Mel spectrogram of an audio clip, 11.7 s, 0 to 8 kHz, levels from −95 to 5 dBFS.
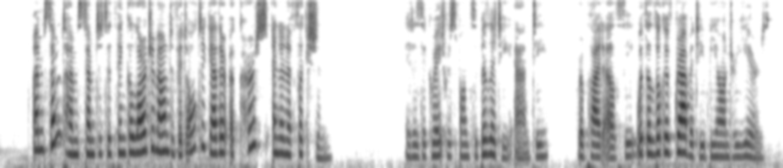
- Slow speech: No, average, 165 wpm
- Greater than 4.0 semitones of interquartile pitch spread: Yes, average, 5.0 semitones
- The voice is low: No, very high, 250 Hz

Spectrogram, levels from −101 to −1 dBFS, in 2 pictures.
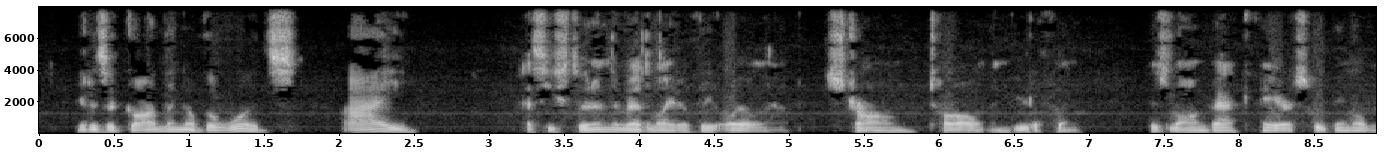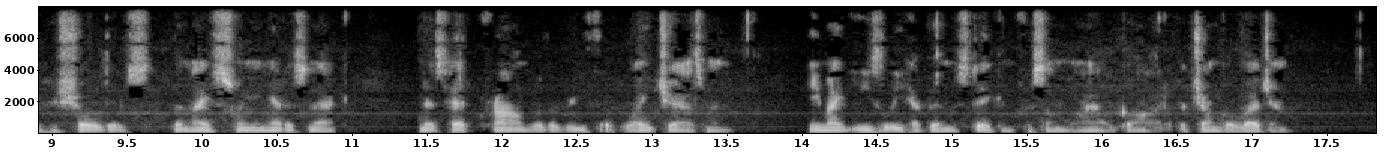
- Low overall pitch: Yes, very low, 85 Hz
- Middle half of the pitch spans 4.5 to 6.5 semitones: No, average, 3.8 semitones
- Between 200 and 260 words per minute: Yes, fast, 205 wpm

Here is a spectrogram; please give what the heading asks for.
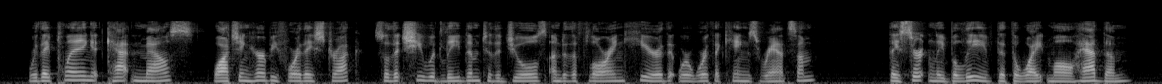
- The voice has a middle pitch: Yes, medium, 160 Hz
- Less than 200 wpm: No, fast, 205 wpm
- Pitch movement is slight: Yes, narrow, 2.3 semitones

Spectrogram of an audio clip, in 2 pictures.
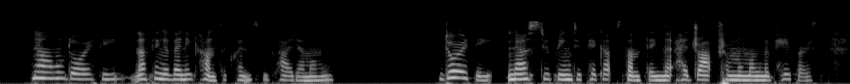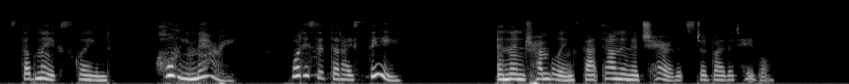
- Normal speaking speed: Yes, average, 155 wpm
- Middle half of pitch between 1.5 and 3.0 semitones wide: No, average, 4.1 semitones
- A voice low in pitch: No, high, 225 Hz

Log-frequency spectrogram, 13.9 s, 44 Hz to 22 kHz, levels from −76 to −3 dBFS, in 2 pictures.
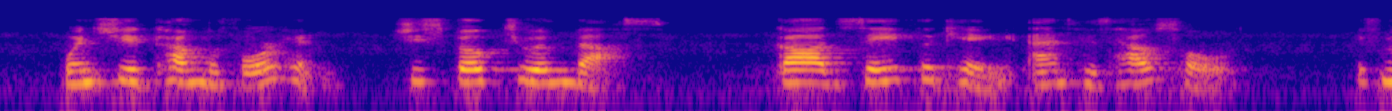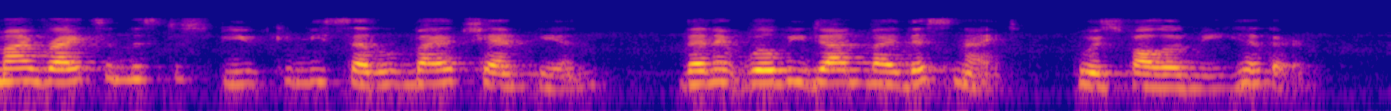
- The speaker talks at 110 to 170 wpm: No, average, 185 wpm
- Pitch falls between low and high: No, high, 220 Hz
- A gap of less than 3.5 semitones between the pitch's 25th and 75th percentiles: Yes, narrow, 2.4 semitones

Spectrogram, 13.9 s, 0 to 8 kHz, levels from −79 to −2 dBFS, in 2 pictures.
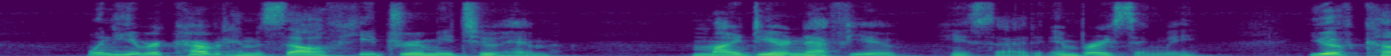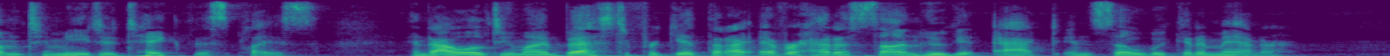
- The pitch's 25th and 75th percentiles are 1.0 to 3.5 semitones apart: No, average, 3.9 semitones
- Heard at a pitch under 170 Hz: Yes, medium, 140 Hz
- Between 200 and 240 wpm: Yes, fast, 205 wpm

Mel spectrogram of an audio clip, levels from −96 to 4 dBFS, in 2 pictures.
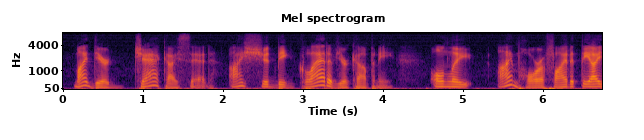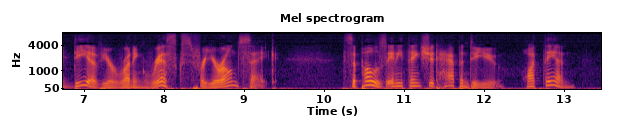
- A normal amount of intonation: No, wide, 7.3 semitones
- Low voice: Yes, low, 120 Hz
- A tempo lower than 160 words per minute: Yes, average, 150 wpm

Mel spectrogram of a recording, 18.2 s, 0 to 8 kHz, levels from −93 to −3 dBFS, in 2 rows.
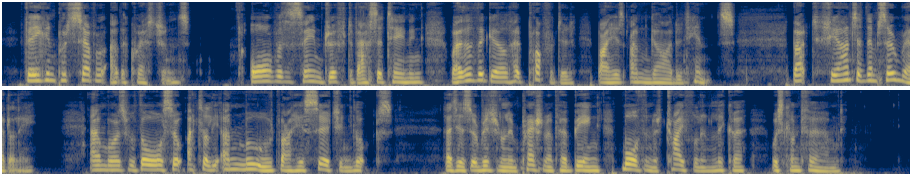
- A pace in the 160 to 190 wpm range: Yes, average, 170 wpm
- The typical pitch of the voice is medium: Yes, medium, 155 Hz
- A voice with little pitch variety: No, average, 4.5 semitones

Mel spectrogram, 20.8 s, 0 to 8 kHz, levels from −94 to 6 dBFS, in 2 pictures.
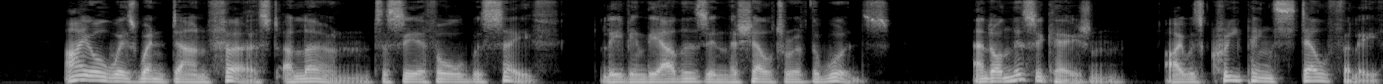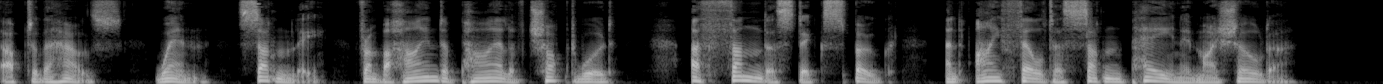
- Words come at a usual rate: Yes, average, 160 wpm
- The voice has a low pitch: Yes, very low, 95 Hz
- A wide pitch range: No, average, 4.7 semitones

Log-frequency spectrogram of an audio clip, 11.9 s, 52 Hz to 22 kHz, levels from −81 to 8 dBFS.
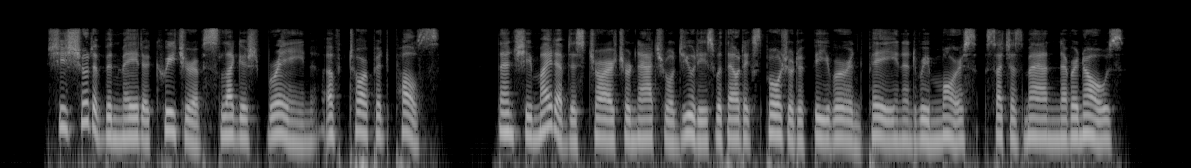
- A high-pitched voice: No, medium, 155 Hz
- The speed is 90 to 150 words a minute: No, average, 170 wpm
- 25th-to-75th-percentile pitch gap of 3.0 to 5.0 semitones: No, narrow, 2.6 semitones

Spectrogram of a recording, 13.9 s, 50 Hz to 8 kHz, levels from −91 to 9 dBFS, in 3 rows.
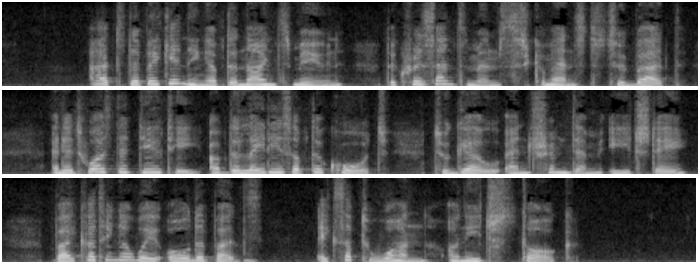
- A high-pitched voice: Yes, high, 225 Hz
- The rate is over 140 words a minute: Yes, average, 175 wpm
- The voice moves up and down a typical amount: Yes, average, 4.6 semitones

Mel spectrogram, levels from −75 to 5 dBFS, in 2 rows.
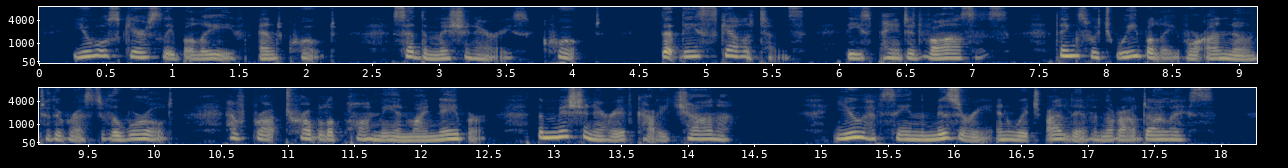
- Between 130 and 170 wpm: Yes, average, 160 wpm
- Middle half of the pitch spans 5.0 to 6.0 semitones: No, average, 4.6 semitones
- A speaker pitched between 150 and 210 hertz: Yes, high, 190 Hz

